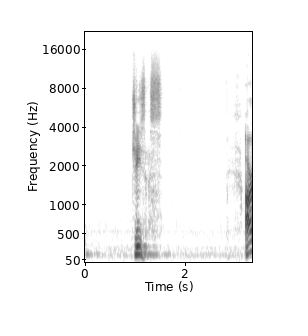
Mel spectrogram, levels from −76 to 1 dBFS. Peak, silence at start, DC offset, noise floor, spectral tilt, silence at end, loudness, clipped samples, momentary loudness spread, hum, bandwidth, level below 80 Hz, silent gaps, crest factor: -6 dBFS; 0.95 s; under 0.1%; -65 dBFS; -4 dB/octave; 0 s; -29 LUFS; under 0.1%; 27 LU; none; 16 kHz; -74 dBFS; none; 24 dB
